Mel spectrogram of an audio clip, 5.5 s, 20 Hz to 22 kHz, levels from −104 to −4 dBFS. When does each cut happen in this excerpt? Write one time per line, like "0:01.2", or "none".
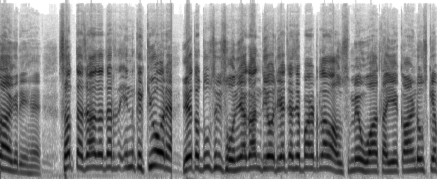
0:02.2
